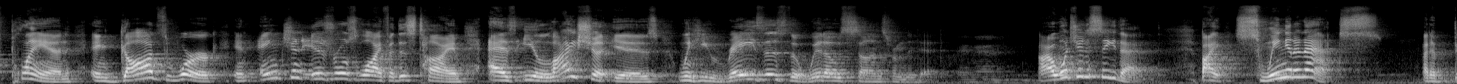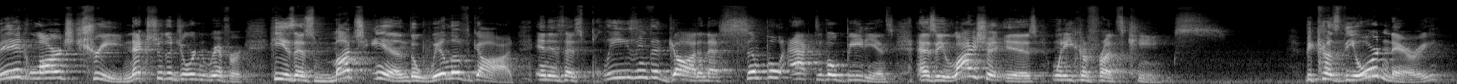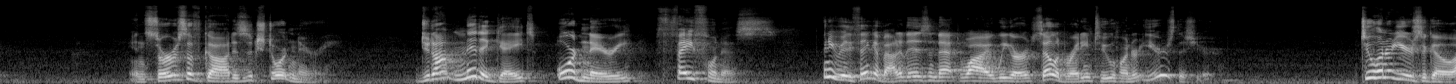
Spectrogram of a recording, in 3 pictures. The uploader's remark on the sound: Sermon preached at Greenup Fork Baptist Church on April 25, 2022 during morning worship as part of their 200 anniversary celebration.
